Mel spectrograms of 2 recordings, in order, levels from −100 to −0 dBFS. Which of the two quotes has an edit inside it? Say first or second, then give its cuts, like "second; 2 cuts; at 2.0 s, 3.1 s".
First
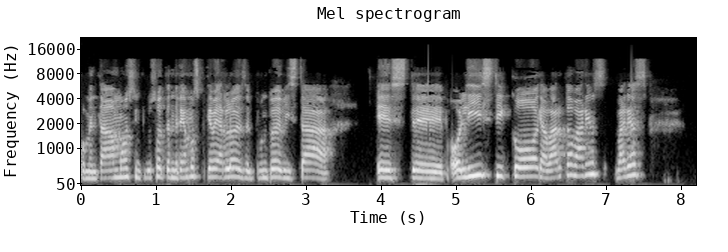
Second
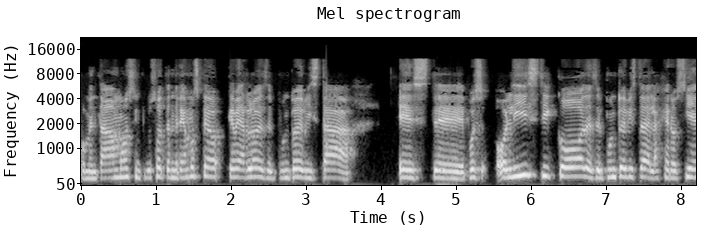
first; 3 cuts; at 1.6 s, 4.9 s, 6.1 s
